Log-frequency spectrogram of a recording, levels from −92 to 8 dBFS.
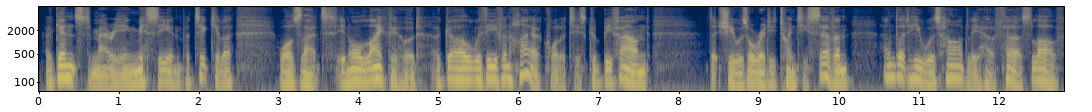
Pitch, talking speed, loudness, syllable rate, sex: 95 Hz, 155 wpm, -20 LUFS, 4.7 syllables/s, male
